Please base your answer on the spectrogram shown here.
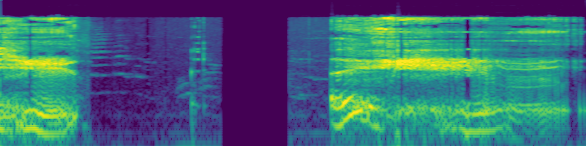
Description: Large compilation of burps.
